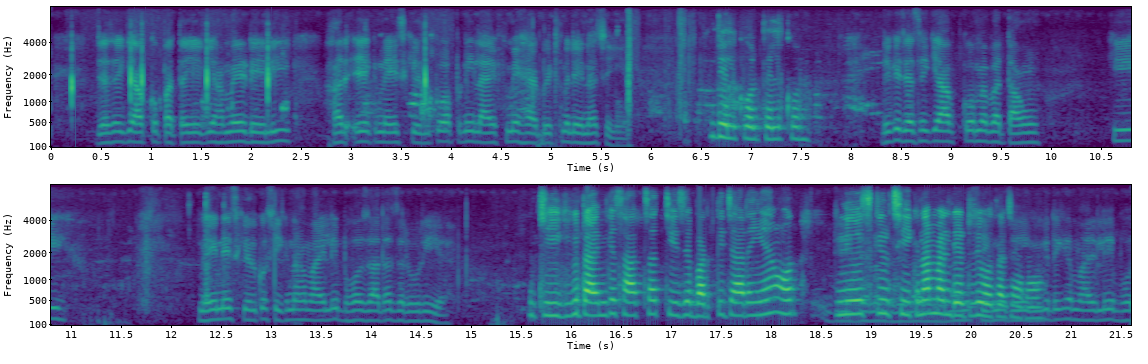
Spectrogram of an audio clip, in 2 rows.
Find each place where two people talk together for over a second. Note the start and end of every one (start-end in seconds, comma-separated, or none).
18.7-20.9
